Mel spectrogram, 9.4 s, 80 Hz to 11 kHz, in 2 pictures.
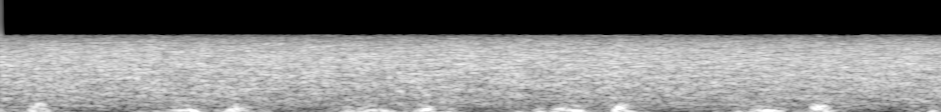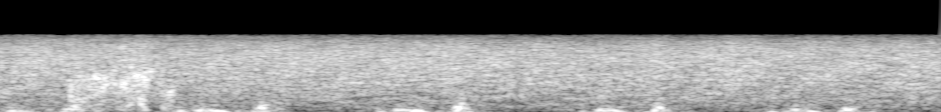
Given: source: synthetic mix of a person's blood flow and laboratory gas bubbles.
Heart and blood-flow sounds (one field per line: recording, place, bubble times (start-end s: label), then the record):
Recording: Doppler ultrasound of blood flow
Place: precordium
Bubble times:
5.03-5.60 s: bubbles
From the record:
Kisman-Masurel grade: 123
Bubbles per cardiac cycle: 1 to 2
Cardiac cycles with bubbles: 10 to 50%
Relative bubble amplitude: loud (0.450 to 0.775)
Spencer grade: 2 (many but less than half of the cardiac periods contain bubble signals, singularly or in groups)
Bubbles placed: anywhere in the cardiac cycle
